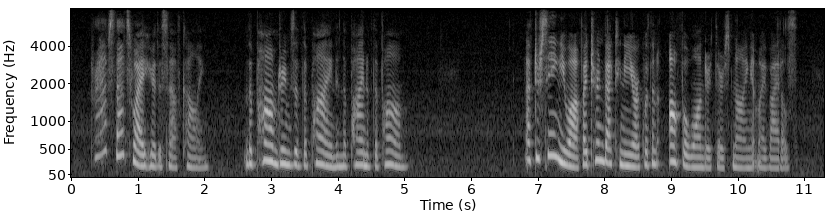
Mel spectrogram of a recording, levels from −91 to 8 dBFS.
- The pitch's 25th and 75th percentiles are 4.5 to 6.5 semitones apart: Yes, wide, 5.4 semitones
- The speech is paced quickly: Yes, fast, 210 wpm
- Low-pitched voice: No, high, 215 Hz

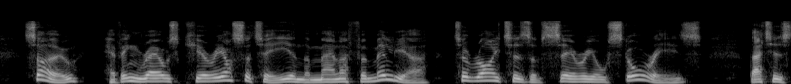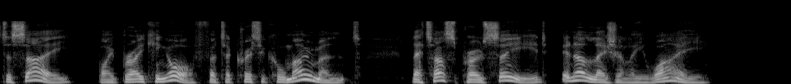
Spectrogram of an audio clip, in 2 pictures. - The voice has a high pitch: No, low, 120 Hz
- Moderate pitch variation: No, wide, 6.8 semitones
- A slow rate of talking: Yes, slow, 120 wpm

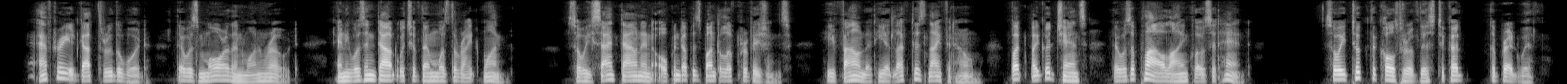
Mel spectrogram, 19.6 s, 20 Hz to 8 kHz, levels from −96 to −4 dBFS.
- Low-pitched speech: Yes, low, 105 Hz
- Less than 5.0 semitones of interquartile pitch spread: Yes, average, 3.8 semitones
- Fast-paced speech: Yes, fast, 210 wpm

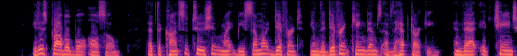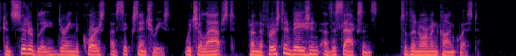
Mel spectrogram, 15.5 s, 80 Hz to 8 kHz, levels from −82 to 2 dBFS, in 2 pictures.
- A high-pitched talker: No, low, 135 Hz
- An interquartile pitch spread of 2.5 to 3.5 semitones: Yes, average, 2.9 semitones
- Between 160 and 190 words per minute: Yes, average, 165 wpm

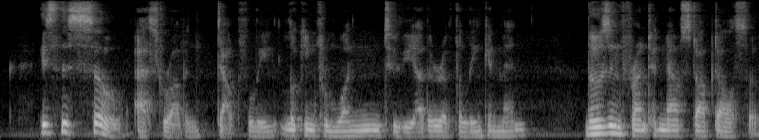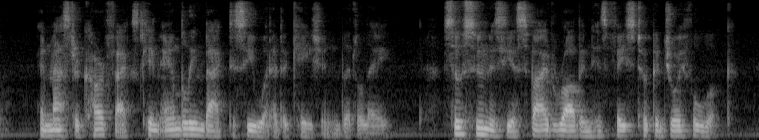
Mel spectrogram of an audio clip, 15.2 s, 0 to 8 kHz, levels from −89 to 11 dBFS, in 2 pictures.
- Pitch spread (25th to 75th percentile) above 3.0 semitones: No, average, 2.7 semitones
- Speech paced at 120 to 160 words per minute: No, average, 190 wpm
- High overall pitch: No, low, 110 Hz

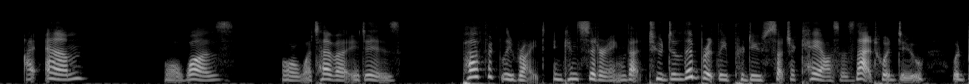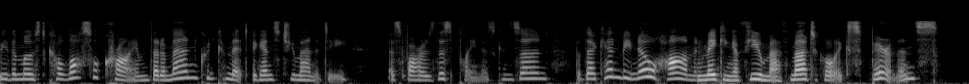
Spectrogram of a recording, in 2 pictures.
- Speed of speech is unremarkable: Yes, average, 170 wpm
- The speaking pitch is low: No, high, 230 Hz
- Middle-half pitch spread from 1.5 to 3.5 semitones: No, average, 4.0 semitones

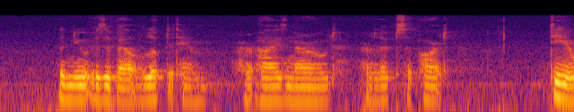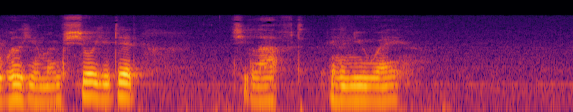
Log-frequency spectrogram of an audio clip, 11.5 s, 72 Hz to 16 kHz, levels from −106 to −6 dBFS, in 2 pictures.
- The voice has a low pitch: Yes, low, 125 Hz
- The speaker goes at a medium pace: No, slow, 125 wpm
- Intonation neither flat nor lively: No, narrow, 1.0 semitones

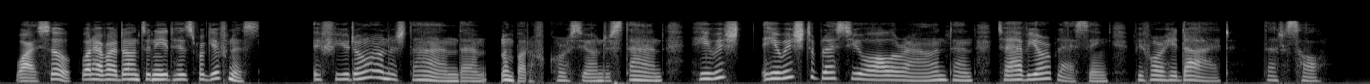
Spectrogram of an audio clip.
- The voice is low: No, high, 210 Hz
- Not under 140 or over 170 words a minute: Yes, average, 160 wpm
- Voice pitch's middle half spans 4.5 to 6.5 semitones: Yes, average, 5.1 semitones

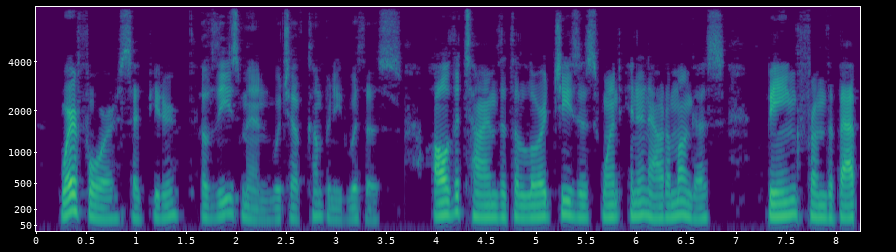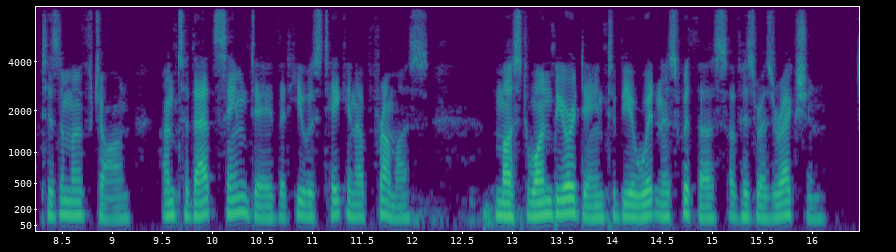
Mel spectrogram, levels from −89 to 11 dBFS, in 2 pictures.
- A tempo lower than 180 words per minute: No, average, 200 wpm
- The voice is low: Yes, low, 125 Hz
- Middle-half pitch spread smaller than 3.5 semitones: Yes, average, 2.9 semitones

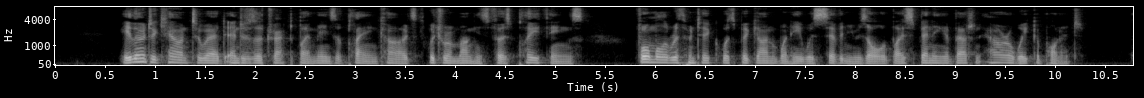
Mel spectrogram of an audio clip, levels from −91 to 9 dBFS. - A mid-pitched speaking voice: No, low, 110 Hz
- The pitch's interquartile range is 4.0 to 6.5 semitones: No, average, 3.3 semitones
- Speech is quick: Yes, fast, 215 wpm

